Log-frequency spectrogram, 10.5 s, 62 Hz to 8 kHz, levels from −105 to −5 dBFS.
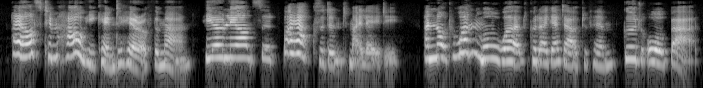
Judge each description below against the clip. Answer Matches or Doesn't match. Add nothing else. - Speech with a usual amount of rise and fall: Doesn't match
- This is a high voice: Matches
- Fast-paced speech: Doesn't match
